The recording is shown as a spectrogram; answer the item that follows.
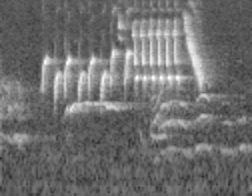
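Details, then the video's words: Goldfinch song phrase: a rapid, liquid series of high chirped notes building into a fast, glittering twitter, closing with a downward slur and lower warbled notes, with little background noise. "Saka kuşu"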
